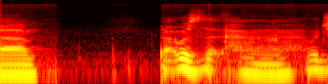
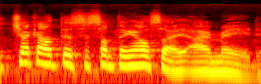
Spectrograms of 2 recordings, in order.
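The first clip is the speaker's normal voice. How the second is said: mock proud show-off; 7 semitones higher than usual. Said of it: "he goes".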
